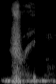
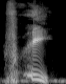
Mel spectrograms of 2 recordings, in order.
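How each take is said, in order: First: The word is said quietly. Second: The word is said loudly.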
